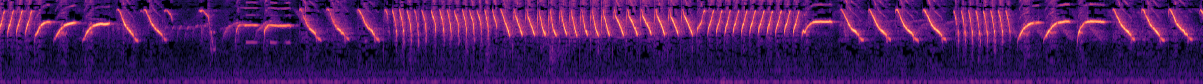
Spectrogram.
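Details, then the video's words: Long canary song used as a lure for silent canaries: sweeping whistled notes, then a very rapid sustained trill lasting about four seconds, followed by more rising and falling whistles. "Gacor durasi kereta api | Pancingan efektif kenari macet"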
